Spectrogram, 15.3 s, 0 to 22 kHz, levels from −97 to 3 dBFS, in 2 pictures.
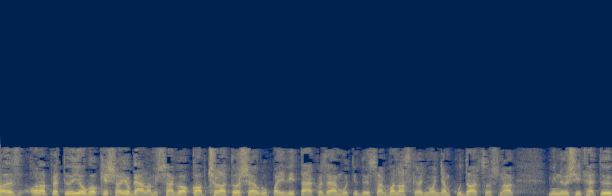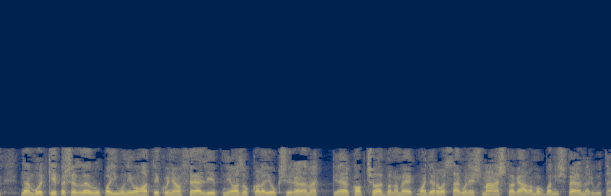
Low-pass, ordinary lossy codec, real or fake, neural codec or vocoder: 5.4 kHz; MP3, 24 kbps; real; none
